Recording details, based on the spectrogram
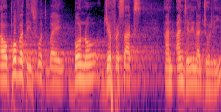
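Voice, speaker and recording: Pitch varies in an ordinary way. Noticeable background noise is present. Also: man. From Uganda. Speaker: journalist. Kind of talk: panel discussion.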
